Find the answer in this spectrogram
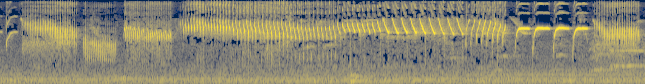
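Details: Canary song used to train canaries to sing, a long varied run of rapid high trills, buzzy rolls and sweeping whistled notes that change phrase every second or two.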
